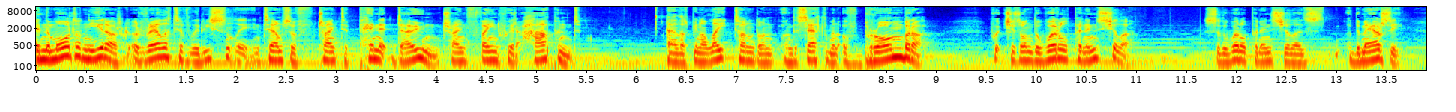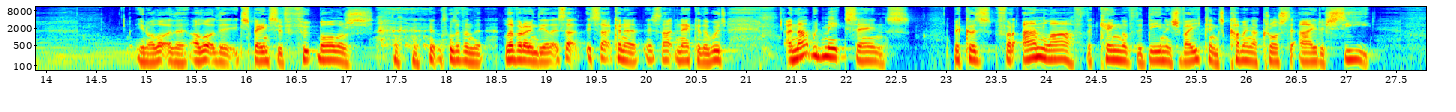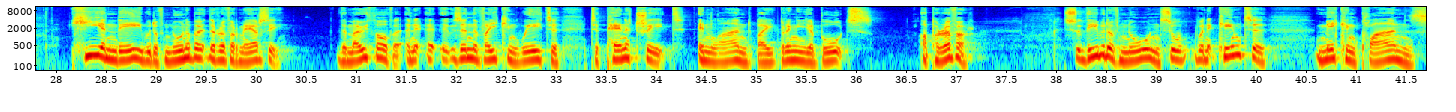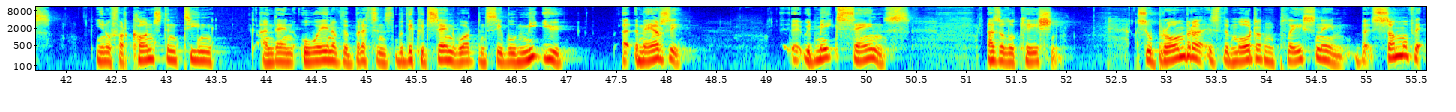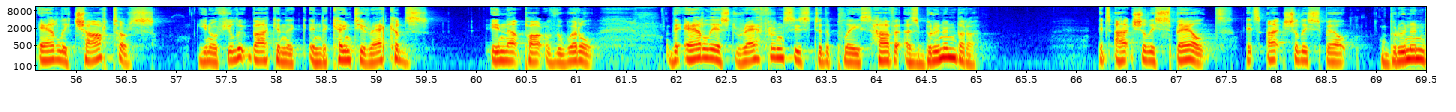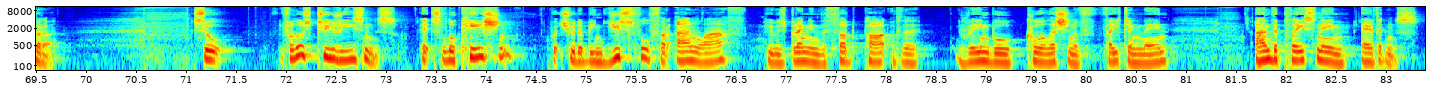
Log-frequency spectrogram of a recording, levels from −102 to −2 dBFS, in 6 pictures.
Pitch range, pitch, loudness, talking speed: 135-165 Hz, 150 Hz, -19 LUFS, 180 wpm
